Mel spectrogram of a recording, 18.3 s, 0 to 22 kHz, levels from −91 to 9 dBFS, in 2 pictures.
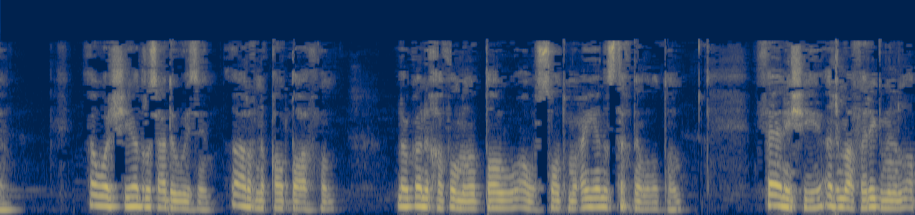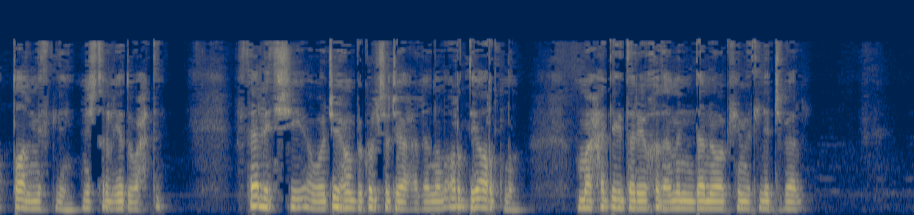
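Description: From start to finish the speech carries plainly audible codec damage, most likely AAC compression at a low bitrate, around 32 kbps in AAC-LC. Too few bits are spread across each frame's frequency lines, so the encoder discards the top end and coarsely quantises the rest. The result sounds dull and smeared, with a warbling, fizzy edge on sibilants. A spectrogram shows a hard ceiling near 10.1 kHz.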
